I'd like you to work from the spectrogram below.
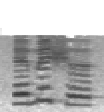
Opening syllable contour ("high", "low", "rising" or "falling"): low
